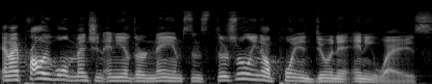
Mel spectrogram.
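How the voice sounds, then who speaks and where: A loud man talks at a high pitch with very wide swings and a bright, sharp tone. The background is quiet. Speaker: gaming youtuber. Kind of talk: youtube call-out commentary.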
